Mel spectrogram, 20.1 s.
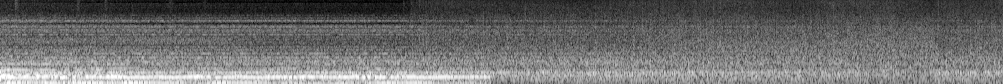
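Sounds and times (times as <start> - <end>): steady hiss of noise: 8.0 - 20.0.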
